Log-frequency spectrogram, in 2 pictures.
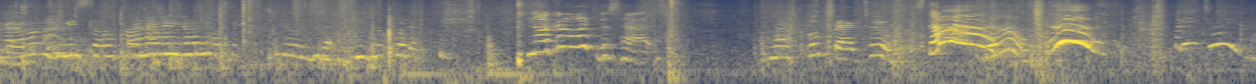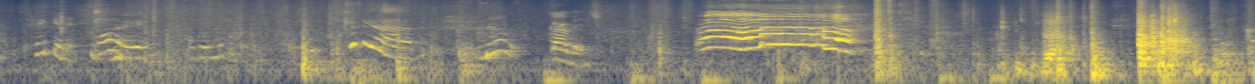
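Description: Teenage girls talk with animation in an echoing hallway.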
